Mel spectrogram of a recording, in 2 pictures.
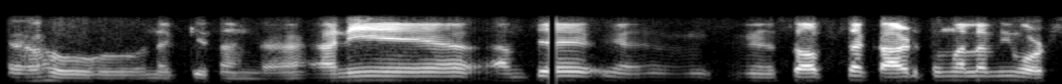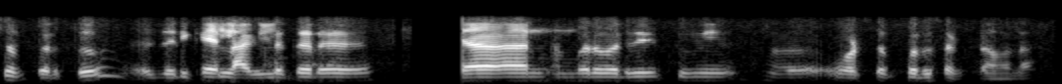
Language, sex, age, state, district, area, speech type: Marathi, male, 18-30, Maharashtra, Ratnagiri, rural, conversation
